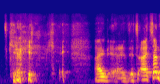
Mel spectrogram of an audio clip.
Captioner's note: laughs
